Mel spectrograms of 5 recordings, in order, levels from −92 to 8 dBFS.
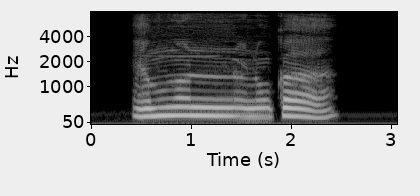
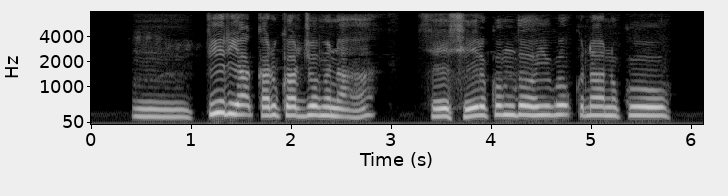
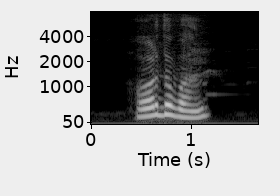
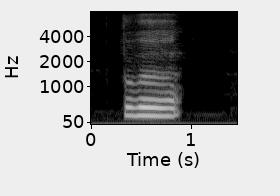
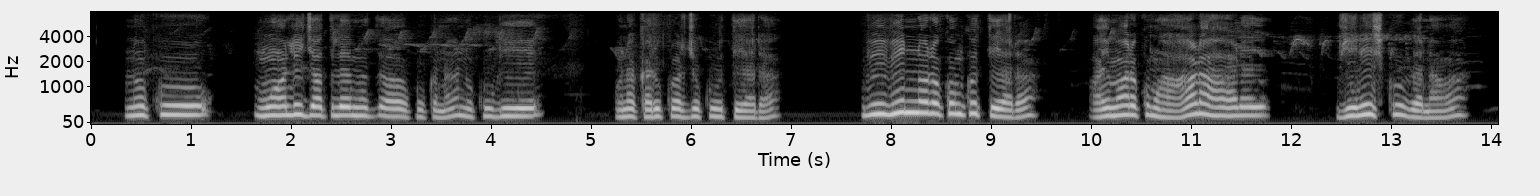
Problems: background sounds at intervals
